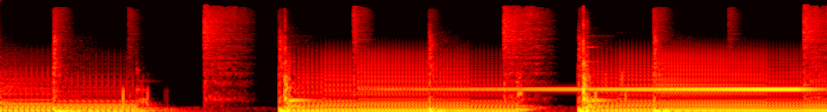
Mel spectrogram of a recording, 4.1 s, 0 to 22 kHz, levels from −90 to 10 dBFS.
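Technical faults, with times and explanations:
0.61–0.83 s and 2.97–3.13 s, DAB burbling: Two short bursts of burbling sit over the sound. Weak reception lets bit errors slip past error correction into the MP2 data, so corrupted samples add short blips of noise in single sub-bands and corrupted scale factors make individual sub-bands leap in level for up to a frame. The error rate is a few per thousand bits in the first burst and roughly half that in the second. A spectrogram shows scattered rectangular blocks flaring in narrow bands, each up to one frame long. The waveform shows irregular bursty jumps.
1.78 s to the end, loudspeaker feedback squeal: A tone at 821 Hz rises steadily over about two seconds into a squeal that ends up about 5 dB above the programme, still sounding when the clip stops. The microphone is hearing its own loudspeaker, and at this one frequency the loop gain exceeds one, so it keeps reinforcing itself. 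On a spectrogram it is a single bright horizontal line at 821 Hz growing in intensity. The waveform shows a swelling sinusoidal envelope.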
